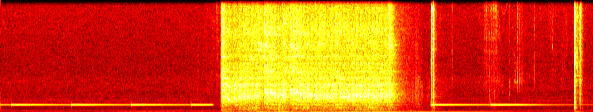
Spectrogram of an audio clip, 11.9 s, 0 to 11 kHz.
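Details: 2006 Chevy Silverado HD 6.6 Duramax LBZ, Allison 6-speed, 4WD, fuel system already re-primed: a chime, then about three and a half seconds of steady starter cranking that never fires; crank no-start, seems to try, cause unknown.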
